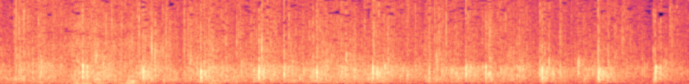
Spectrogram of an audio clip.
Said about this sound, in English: Y'all need to clap your hands and say amen right there.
